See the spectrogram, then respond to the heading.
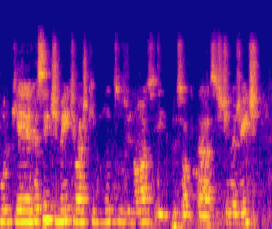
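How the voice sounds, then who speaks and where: A woman at a medium pitch and fairly slow pace, with audible room echo and noticeable background noise. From northern Brazil. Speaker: event moderator. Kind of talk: panel discussion at book launch.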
